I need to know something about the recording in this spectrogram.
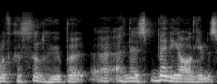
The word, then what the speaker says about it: Cthulhu: to pronounce it but I believe that Lovecraft originally meant the CT part sound and the hulu to be a se it's not th so the sound isn't supposed to be cthulu it's supposed to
